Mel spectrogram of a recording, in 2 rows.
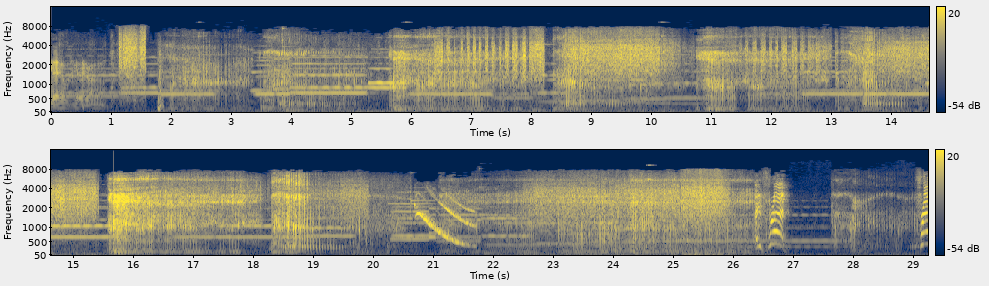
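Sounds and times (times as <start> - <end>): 
speech: 0.0 - 1.2
loud exaggerated snoring: 1.0 - 27.0, 27.6 - 29.1.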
